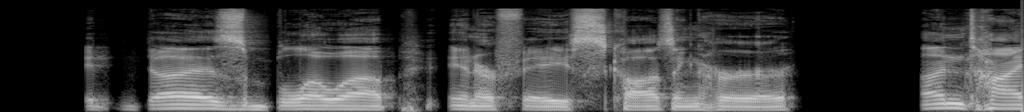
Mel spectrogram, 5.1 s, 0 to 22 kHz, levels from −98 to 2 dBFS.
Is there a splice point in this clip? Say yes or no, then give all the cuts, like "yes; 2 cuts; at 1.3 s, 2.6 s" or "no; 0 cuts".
no; 0 cuts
